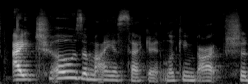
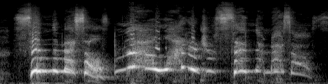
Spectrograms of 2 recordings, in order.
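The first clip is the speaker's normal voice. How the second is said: very high, loud laughing shriek; tantrum dictator; 9 dB louder than usual. Pretend. Joking daughter as dictator screaming orders. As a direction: scream orders like a toddler tyrant.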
